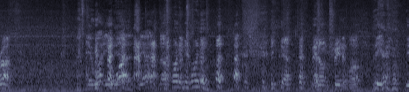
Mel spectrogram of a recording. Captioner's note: men laughing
